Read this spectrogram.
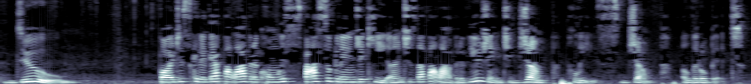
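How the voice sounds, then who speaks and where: Casting: young adult Portuguese-speaking woman teacher, unhurried and encouraging, faint noise behind. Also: on the high side, creaky, a bit bright, rough recording. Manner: switches into slow classroom English, patient and encouraging. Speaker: English teacher. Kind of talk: online language lesson.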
